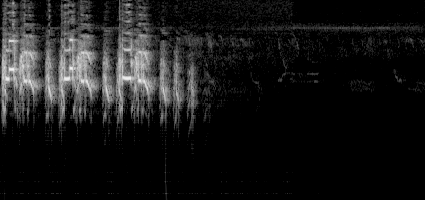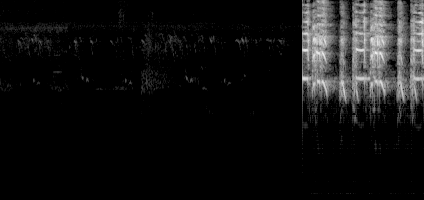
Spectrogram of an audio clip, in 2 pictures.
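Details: Grey Francolin, wild pair of male and female in forest, calling with a quick run of rasping notes, then a long silence, then the harsh series starting again.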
